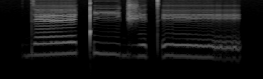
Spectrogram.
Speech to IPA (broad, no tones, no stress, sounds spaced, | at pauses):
d ɛː ǃ iː d͡ʒ e tʼ eː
